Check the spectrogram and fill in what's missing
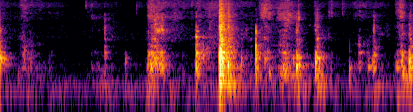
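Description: Tender jackfruit thoran is stirred in a pan with a spoon, producing close, irregular scrapes, clinks and soft patters of food against metal.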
